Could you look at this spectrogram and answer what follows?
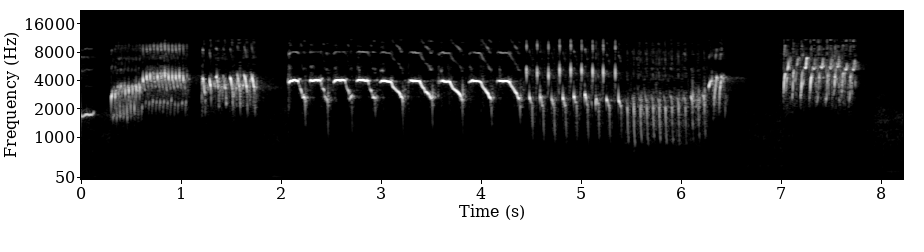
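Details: Timbrado canary song used as training audio to improve canaries' singing: rapid trilled phrases switching every second or so, a run of repeated falling whistled notes, buzzy rolls and a steady high trill, with brief pauses.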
